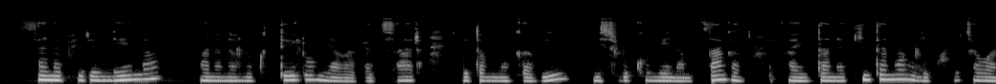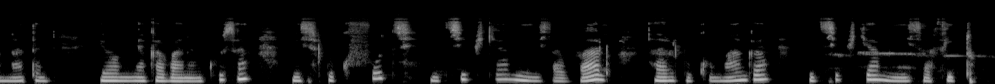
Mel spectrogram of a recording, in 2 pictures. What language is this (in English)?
Malagasy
